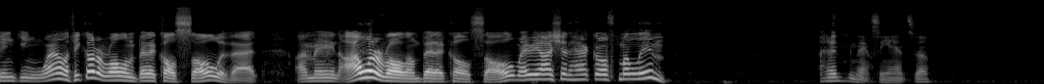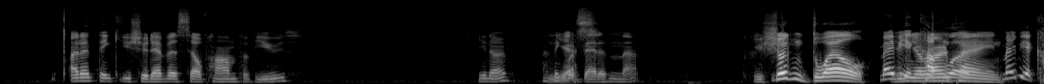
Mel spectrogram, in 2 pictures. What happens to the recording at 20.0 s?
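At 20.0 s the audio is intact, with no dropout, click, distortion or other fault at that moment.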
